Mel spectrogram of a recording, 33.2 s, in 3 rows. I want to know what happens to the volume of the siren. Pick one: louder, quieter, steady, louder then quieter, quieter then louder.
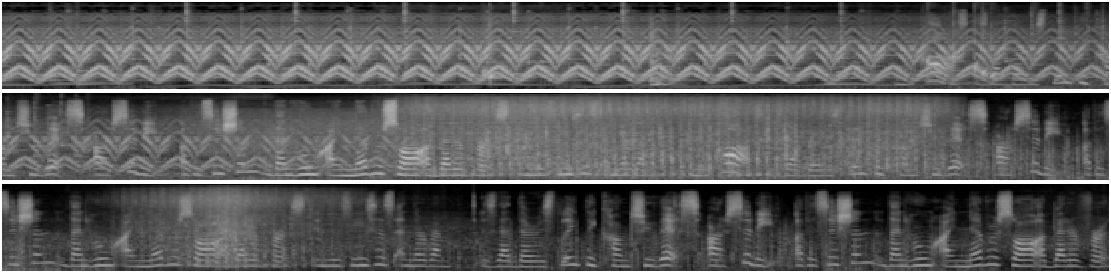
quieter.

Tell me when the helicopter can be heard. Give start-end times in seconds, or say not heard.
14.9-20.7, 23.1-25.9.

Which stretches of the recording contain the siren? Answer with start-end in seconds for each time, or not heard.
0.0-15.2.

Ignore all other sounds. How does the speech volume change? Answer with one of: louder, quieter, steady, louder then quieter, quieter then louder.
louder then quieter.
